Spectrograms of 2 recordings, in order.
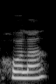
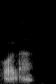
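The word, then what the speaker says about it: hola: always follow specific rules the H is always going to be silent so anytime you've seen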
